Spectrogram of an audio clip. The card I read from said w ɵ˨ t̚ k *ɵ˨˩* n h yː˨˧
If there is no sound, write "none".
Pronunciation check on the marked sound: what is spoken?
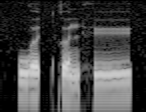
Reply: ɵ˨˩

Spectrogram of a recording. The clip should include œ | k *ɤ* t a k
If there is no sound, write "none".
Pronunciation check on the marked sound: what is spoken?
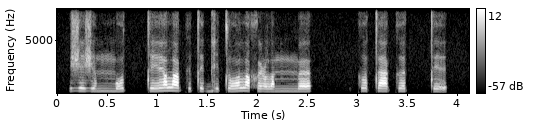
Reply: ɤ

